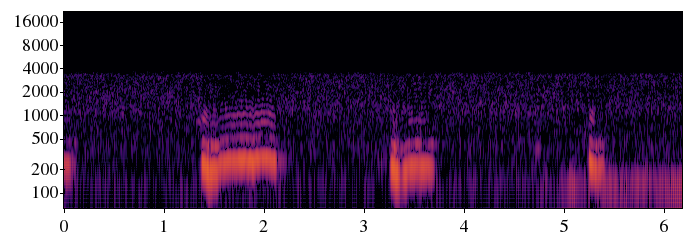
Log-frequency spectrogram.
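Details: A sleeping cat called Cagney snores in soft, tonal, hum-like squeaks that dip and rise, three in a row roughly every two seconds, the last one short and faint, over a steady low hum.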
